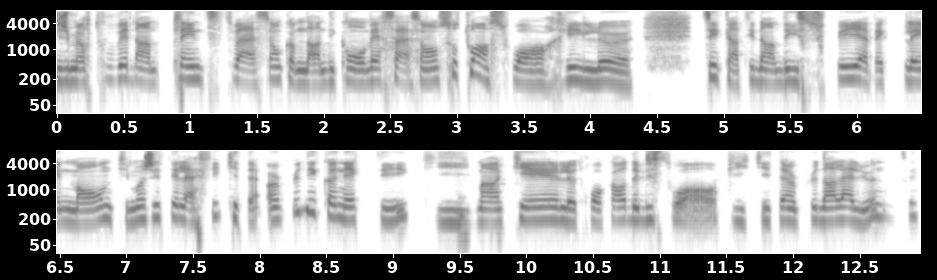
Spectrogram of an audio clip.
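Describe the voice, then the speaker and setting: A woman speaks at a moderate pace with hardly any pauses, in an ordinary speaking voice at medium pitch and with ordinary pitch variation. The sound is dry and close, with no echo. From Quebec, Montreal. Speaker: osteopath and mother of four. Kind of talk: podcast interview, personal testimony.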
